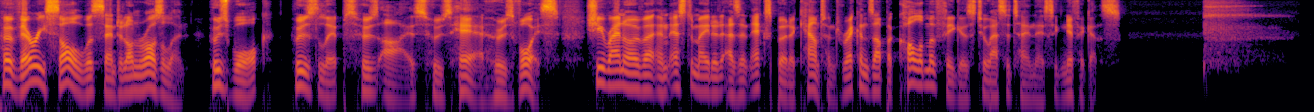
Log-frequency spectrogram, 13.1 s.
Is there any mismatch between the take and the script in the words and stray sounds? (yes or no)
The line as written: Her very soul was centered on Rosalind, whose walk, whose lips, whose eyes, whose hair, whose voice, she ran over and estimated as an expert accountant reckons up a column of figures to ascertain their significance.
yes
